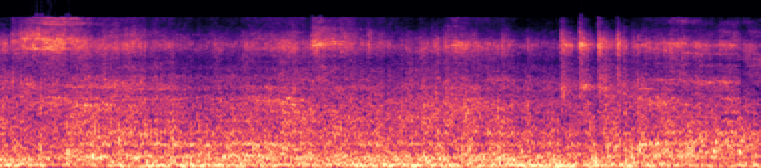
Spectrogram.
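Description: Double-stack intermodal well cars rolling past: a loud, steady rumble of steel wheels on rail, with a short run of clicks about three and a half seconds in.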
